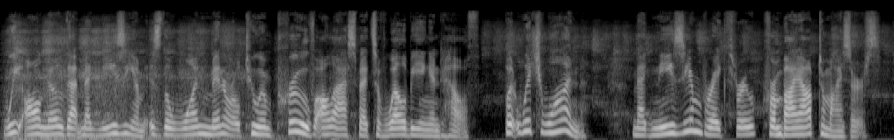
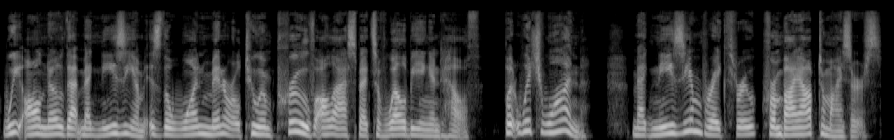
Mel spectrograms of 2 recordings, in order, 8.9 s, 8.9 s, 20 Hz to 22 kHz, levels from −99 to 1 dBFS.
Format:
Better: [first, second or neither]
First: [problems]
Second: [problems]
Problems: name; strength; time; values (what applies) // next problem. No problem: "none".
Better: second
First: household noises; noticeable; throughout; 20 dB below the speech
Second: none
